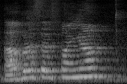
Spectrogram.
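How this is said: The voice rises at the end. It asks a question.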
